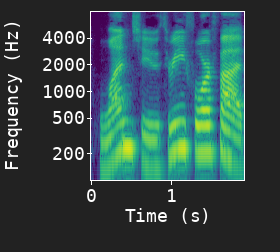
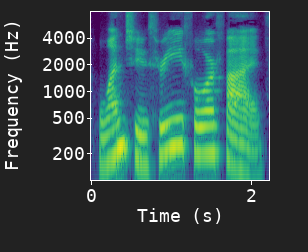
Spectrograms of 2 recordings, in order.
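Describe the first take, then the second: First: The counting is said with noticeably raised energy. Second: The counting is said with moderate, relaxed energy. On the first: "turn up the energy a little bit" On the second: "keeping the airflow connected"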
